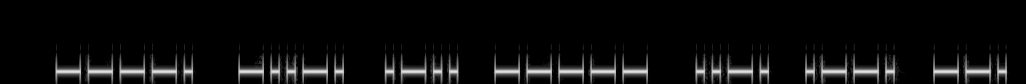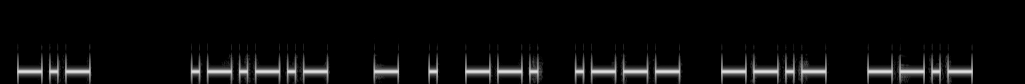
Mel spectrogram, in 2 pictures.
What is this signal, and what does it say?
Morse code, heard as a keyed tone, about 15 wpm, spaced as for 12 wpm, 600 Hz. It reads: 9/L0FPGK .TEGJQQ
